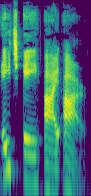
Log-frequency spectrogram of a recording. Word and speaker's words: hare: And H-A-R-E and H-A-I-R are pronounced hair.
